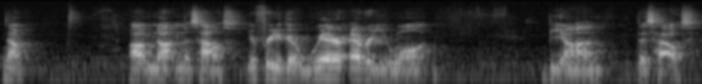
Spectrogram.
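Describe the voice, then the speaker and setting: A man investigating the paranormal, speaking to a spirit in a firm, measured way. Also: medium pitch, steady tone, echoey room, a little hiss or hum. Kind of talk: calm address to a spirit.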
